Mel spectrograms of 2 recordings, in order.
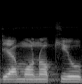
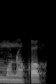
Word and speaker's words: monocoque: uses a monocoque body how to pronounce is monoQ body but I often hear Japanese angler mention monokok.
